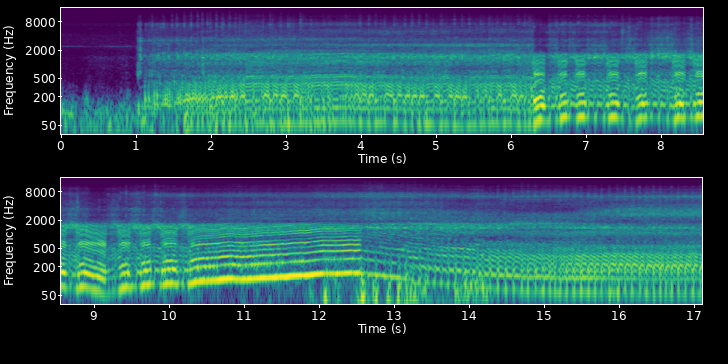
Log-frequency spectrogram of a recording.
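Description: A petrol lawn mower engine starts up and runs with a loud, steady drone.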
